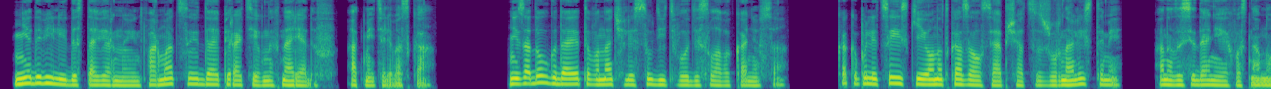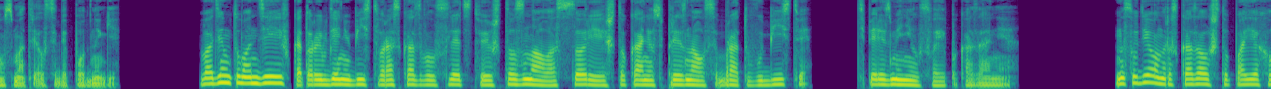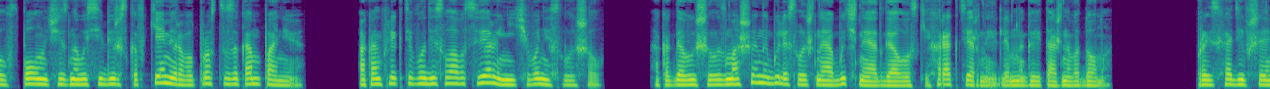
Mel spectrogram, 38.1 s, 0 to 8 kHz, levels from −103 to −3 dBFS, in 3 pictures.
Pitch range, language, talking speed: 145-175 Hz, Russian, 145 wpm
